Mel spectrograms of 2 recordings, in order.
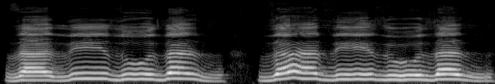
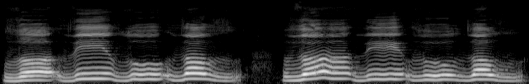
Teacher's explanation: Kalau za, dia berarti tipis dan napas tertahan. Kalau zo, dia napasnya tertahan, juga dia tebal.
